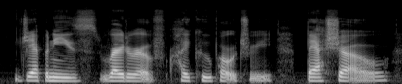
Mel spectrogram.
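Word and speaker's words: Bashō: writer of haiku poetry bash show I think is how you say his name um I think sometime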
